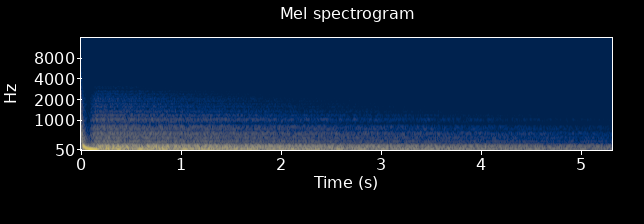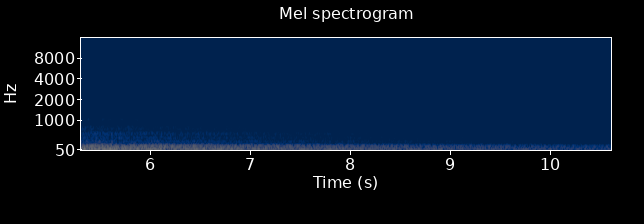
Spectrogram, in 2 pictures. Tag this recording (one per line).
collab
drum
Icebreaker
kick
loops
